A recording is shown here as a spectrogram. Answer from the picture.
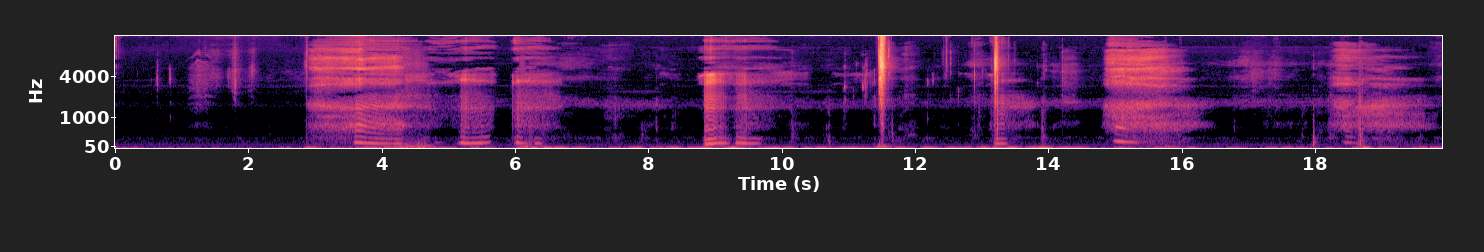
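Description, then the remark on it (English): Slow breathing in a warm bath with water: long airy exhales that come roughly every six seconds, soft and sigh-like, with a couple of faint clicks in the quiet gaps between breaths. “And just listen to the gentle sound of the water. And my breathing.”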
